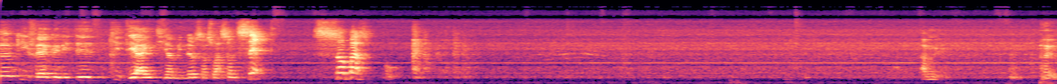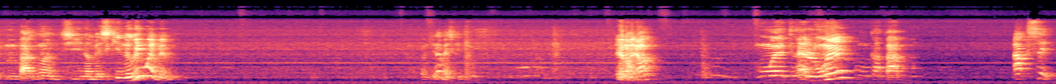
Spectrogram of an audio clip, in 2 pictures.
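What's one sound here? An elderly man preaches with animation into a microphone, in bursts separated by pauses.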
